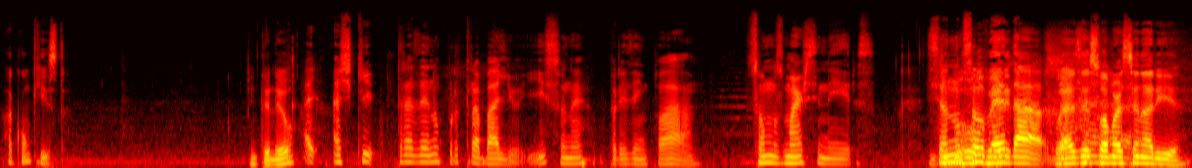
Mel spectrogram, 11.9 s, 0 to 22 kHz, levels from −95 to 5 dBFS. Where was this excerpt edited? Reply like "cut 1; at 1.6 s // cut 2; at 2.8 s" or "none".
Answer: none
